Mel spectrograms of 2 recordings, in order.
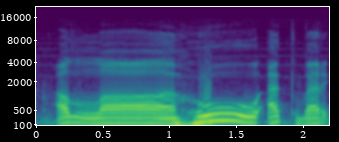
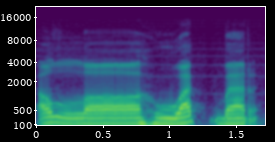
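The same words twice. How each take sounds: First: The hu sound is lengthened before akbar. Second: An extra wa sound comes before akbar. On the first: "itu memanjangkan hunya" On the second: "itu keliru... menambahkan waw berharokat fathah"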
